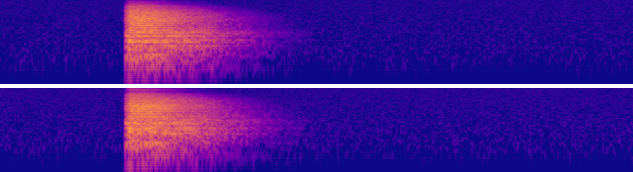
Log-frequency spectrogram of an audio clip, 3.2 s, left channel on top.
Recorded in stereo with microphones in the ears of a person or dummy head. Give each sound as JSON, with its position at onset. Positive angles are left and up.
{"t": 0.6, "sound": "a gunshot", "side_deg": 15, "distance_m": 2.5}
